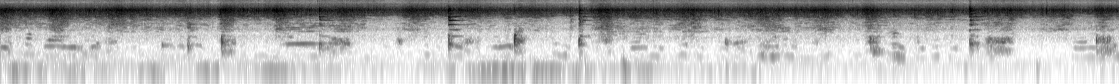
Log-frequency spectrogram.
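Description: Poha coated with turmeric and salt being stir-fried in a pan, a constant soft sizzle with repeated scraping stirs, close but quiet, a voice talking faintly underneath.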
